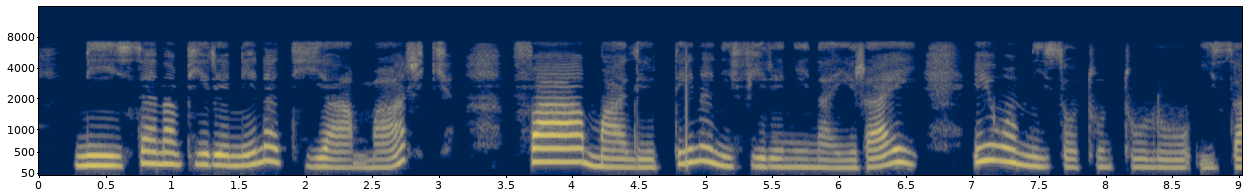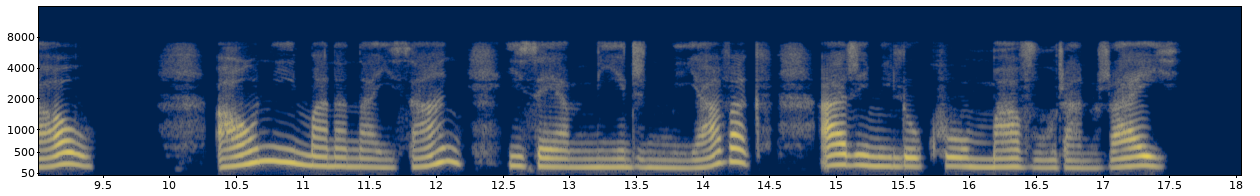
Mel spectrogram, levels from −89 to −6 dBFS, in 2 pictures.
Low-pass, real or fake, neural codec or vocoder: 7.2 kHz; real; none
